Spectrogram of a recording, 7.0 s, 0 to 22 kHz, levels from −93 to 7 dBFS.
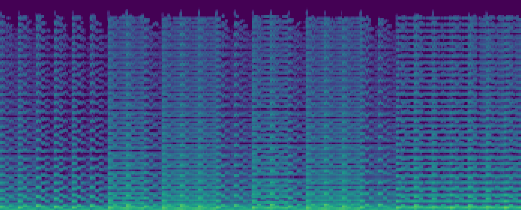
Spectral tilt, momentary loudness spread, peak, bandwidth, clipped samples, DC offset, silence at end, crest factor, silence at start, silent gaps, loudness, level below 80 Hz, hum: -4 dB/octave; 4 LU; -14 dBFS; over 20 kHz; under 0.1%; 1%; 0 s; 12 dB; 0 s; none; -28 LUFS; -40 dBFS; none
